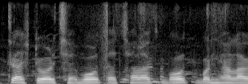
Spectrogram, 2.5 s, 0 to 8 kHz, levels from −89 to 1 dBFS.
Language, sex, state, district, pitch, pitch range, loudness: Maithili, male, Bihar, Saharsa, 160 Hz, 155-165 Hz, -25 LUFS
